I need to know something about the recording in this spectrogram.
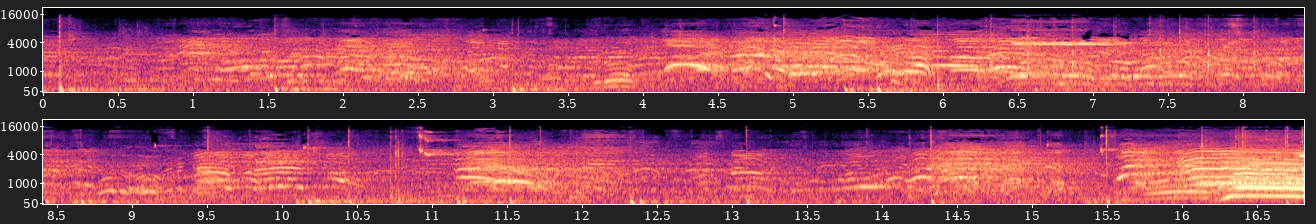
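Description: Young girls shout and call out on court in a large echoing hall.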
